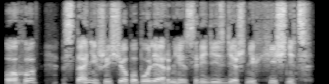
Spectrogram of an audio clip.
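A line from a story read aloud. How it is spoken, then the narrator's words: Giggling. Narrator (Russian): хихикнула спарринг-партнер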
